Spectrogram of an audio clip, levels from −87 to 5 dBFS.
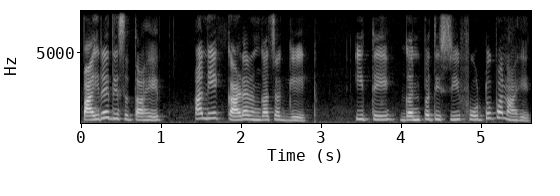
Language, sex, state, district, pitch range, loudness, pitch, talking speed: Marathi, female, Maharashtra, Gondia, 255-300 Hz, -22 LUFS, 275 Hz, 150 wpm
